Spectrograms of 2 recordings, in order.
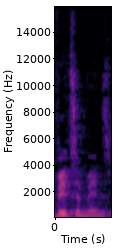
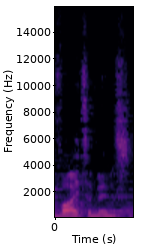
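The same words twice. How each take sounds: First: It is said in a non-American accent. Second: It is said in an American accent. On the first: "we pronounce it vitamins" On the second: "in an American accent I'd go vitamins"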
